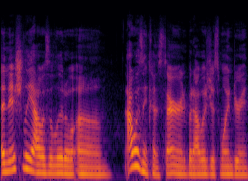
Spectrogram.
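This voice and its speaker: On a very clean recording with a silent background, a woman talks at a fairly quick pace. Her pitch is fairly low, with ordinary variation. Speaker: podcast co-host. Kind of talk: casual chat.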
